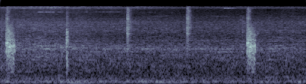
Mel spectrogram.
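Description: Road traffic: a steady rumble of passing cars, with a few short sharp clicks about half a second and a second and a half in.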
